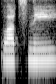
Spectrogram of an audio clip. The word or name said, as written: lacný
